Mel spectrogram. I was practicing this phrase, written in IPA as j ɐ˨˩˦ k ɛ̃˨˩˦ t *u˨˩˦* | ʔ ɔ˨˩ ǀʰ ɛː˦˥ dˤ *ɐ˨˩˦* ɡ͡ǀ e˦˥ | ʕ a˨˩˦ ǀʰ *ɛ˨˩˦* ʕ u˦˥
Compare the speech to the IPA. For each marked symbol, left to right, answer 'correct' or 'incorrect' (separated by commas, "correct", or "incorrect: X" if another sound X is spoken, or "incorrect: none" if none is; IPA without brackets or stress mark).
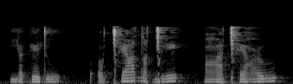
correct, correct, correct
